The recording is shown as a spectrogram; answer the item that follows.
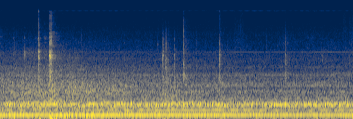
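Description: Steady electric hum of an industrial sewing machine's motor left running while the needle is stopped, with a few faint light clicks as the fabric is handled and pins are pulled.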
